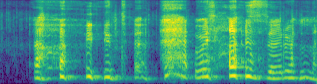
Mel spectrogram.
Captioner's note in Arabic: ضحك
